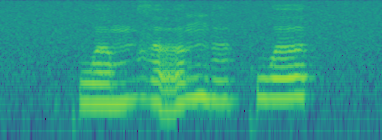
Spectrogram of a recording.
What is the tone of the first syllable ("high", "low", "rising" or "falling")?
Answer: rising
